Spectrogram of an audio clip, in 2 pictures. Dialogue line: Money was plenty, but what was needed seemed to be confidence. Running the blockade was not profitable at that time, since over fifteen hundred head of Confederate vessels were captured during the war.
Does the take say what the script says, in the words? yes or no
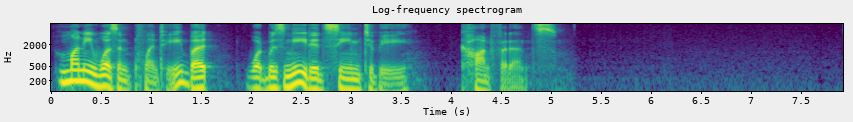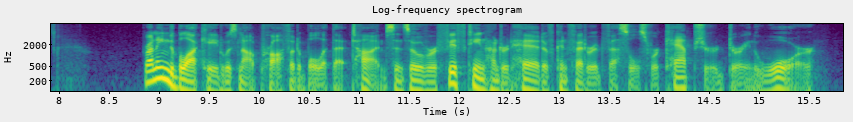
no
